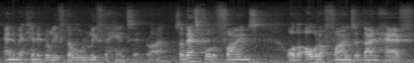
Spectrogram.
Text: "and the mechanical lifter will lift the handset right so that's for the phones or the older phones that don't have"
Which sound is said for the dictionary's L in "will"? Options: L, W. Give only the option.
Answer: L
